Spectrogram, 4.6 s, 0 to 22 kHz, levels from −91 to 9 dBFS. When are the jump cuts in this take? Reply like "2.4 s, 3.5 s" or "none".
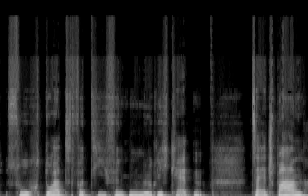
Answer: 1.1 s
